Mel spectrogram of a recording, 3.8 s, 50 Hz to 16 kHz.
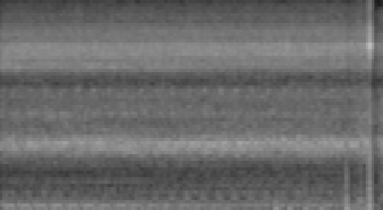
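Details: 2010 Ford F-250 6.4 Powerstroke diesel, Copart rebuild with replacement engine, idling up in high idle mode: steady, even clatter and low rumble with no misses or knocks; normal idle.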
